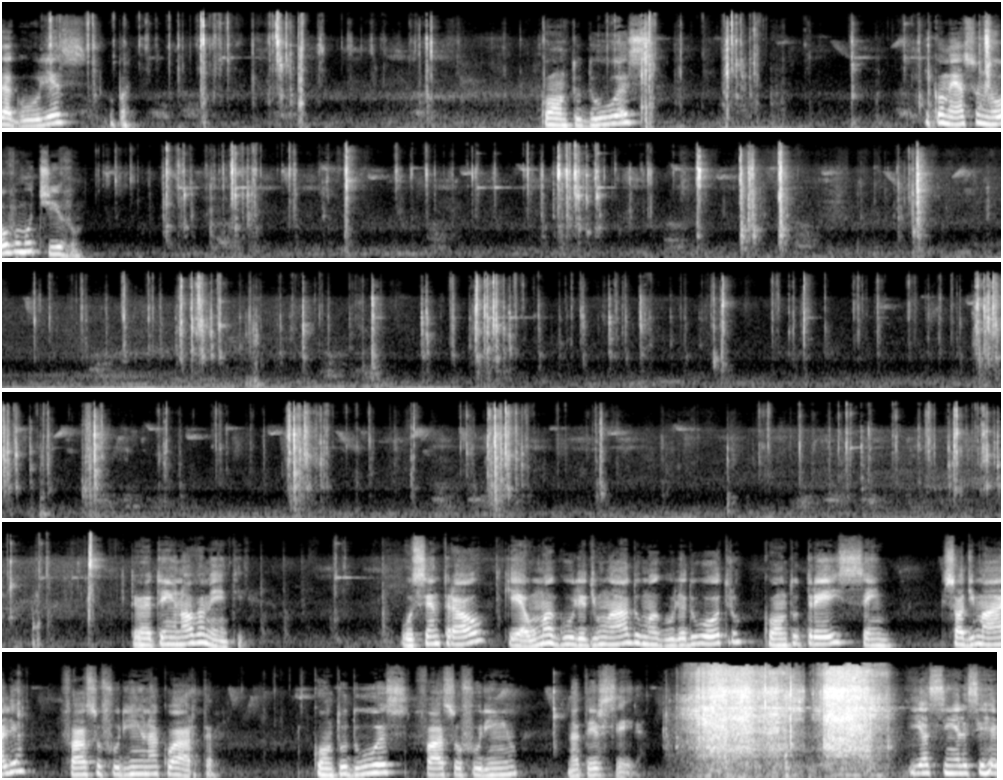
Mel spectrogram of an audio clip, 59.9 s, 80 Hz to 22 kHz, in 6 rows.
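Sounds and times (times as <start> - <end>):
knitting machine clicks and taps: 0.4 - 10.2, 10.8 - 41.1.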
